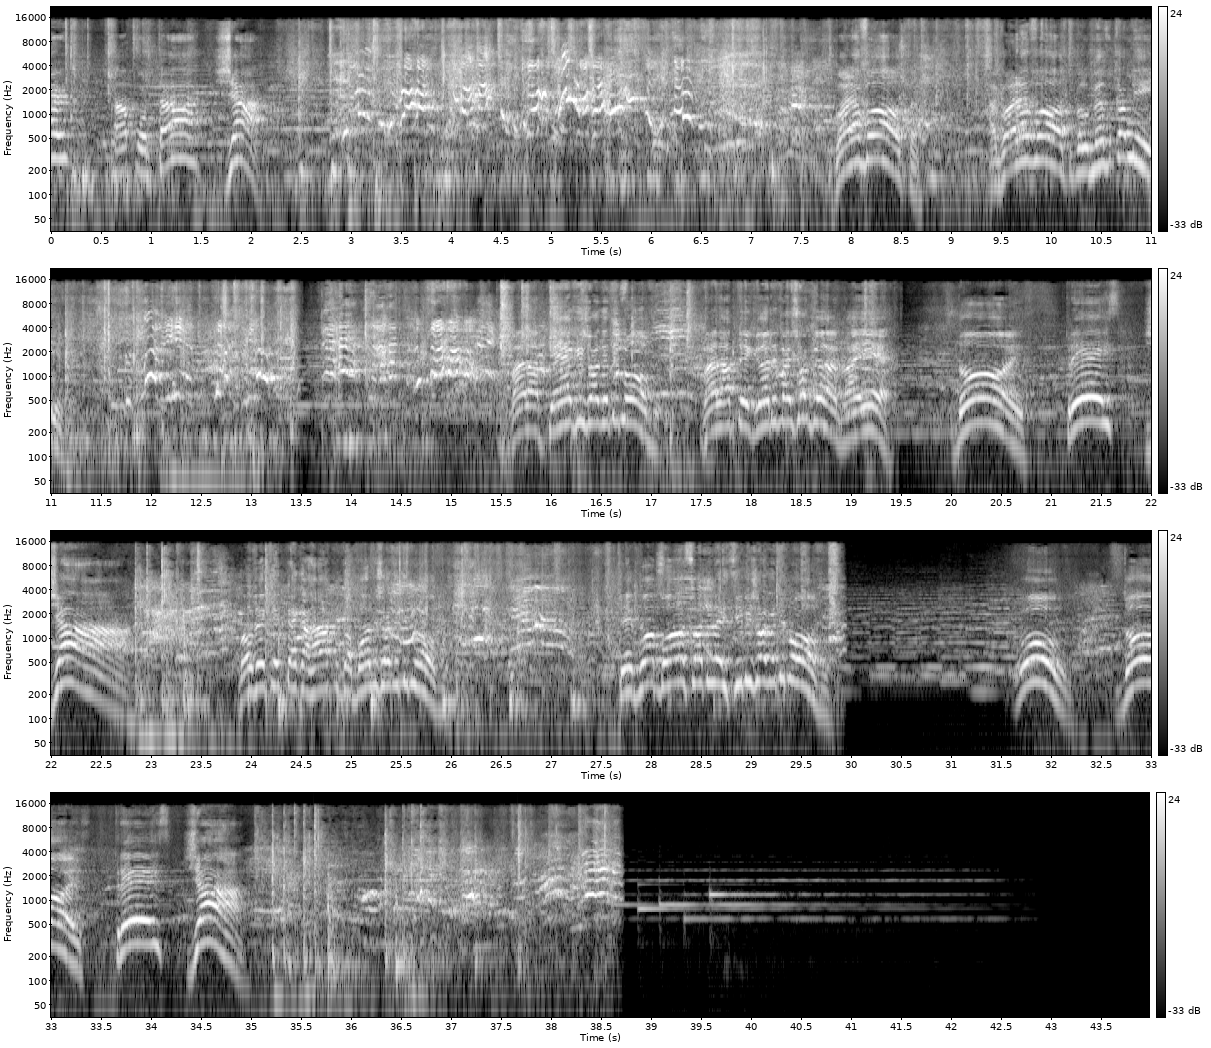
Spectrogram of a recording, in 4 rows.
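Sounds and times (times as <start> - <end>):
children calling out and shouting: 1.4 - 7.9, 11.4 - 19.9, 21.7 - 30.0, 34.3 - 39.0
sustained piano notes: 38.8 - 42.9.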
